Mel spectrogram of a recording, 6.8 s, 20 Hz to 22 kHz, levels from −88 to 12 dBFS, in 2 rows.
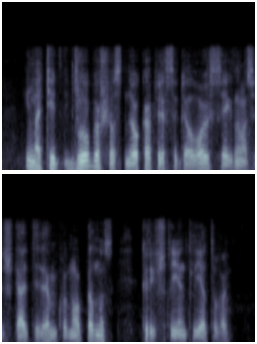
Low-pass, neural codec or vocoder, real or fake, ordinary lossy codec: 7.2 kHz; codec, 16 kHz in and 24 kHz out, 0.8 kbps, FocalCodec, streaming, 65536 codes; fake; AAC, 48 kbps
